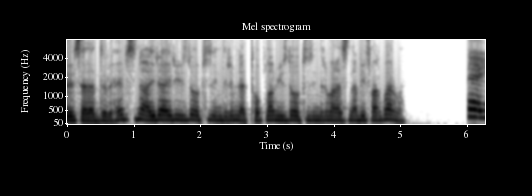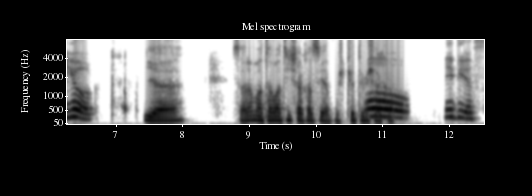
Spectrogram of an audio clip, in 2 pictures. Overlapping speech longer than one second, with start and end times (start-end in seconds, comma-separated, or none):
none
